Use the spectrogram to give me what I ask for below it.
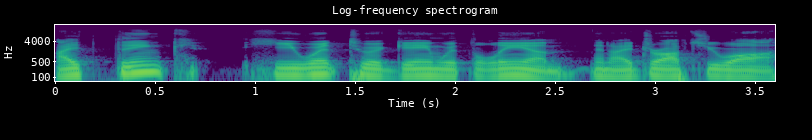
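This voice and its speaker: An ordinary speaking voice, a man's at a fairly low pitch, moves at a moderate pace in a dry, close sound with no echo. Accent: American. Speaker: podcast co-host. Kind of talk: casual chat.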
